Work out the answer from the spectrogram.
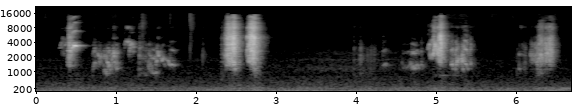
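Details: Budgerigars trade chirps, with paired sharp scratchy notes and soft squeaky twitters in quick bursts separated by pauses.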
